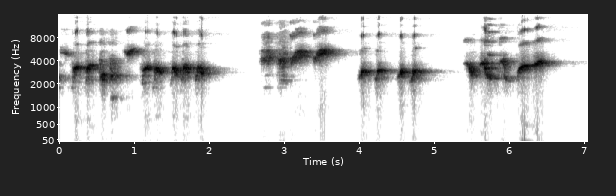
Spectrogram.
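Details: A caged Asian pied starling sings for tutoring pet birds: groups of quick, fluty chattering notes, a rising whistle, then more clustered phrases separated by brief silences.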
